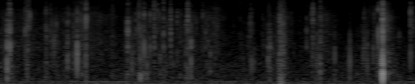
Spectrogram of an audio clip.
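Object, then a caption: Paper tea pouch. Fingers crinkle and fold the top of a green paper tea package held upright, then scratch it while it is held flat. Quiet, crisp paper crinkling comes in bright, scattered crackles over a faint steady low hum, with one sharper snap near the end.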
